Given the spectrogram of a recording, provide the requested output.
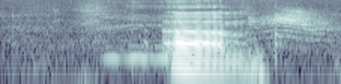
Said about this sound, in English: Cat with a lot to say here.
